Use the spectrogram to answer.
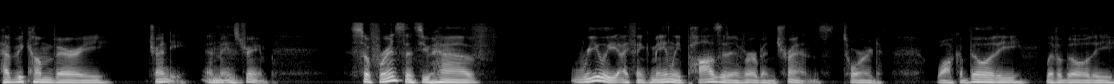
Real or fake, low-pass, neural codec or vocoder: real; 7.2 kHz; none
